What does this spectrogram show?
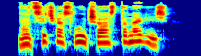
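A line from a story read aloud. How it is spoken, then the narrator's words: Inner voice whispering. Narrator (Russian): прошептал внутренний голос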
